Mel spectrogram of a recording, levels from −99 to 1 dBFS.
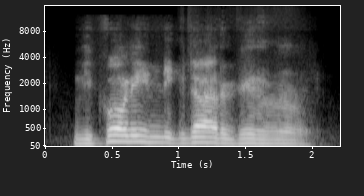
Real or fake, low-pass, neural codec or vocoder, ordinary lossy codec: fake; 14.4 kHz; codec, 44.1 kHz, 2.6 kbps, DAC; Opus, 32 kbps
